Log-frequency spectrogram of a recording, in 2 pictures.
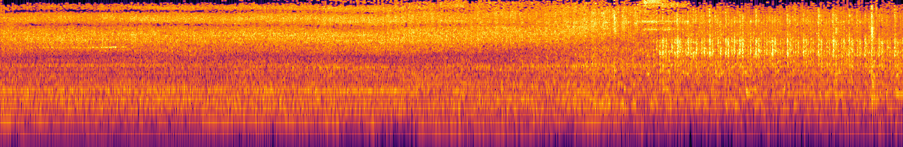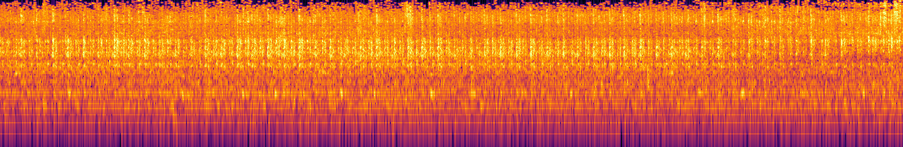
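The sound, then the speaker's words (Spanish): An old line bus engine idles at the entrance to a small village in the Castilian highlands, a steady mid-pitched rumble with a knocking edge; about a third of the way in it turns louder and brighter, then holds steady. “Un viejo autobús de línea para a la entrada de un pueblecito de la serranía castellana.”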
